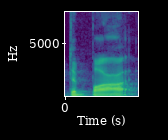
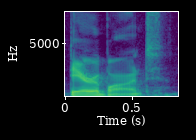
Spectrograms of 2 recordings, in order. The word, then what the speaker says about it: Darabont: Uh so uh Frank Debont Darabont I almost mispronounced his name.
